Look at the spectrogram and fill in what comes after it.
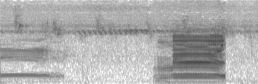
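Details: Cattle on a road calling to the herd: a short, steady lowing note, then after a pause a louder, longer harmonic moo lasting about a second, with faint background hum.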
